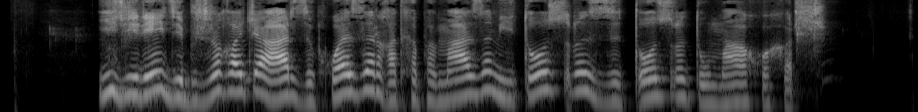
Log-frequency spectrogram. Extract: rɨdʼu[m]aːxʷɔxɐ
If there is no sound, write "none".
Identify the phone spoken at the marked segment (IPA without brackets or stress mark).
m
